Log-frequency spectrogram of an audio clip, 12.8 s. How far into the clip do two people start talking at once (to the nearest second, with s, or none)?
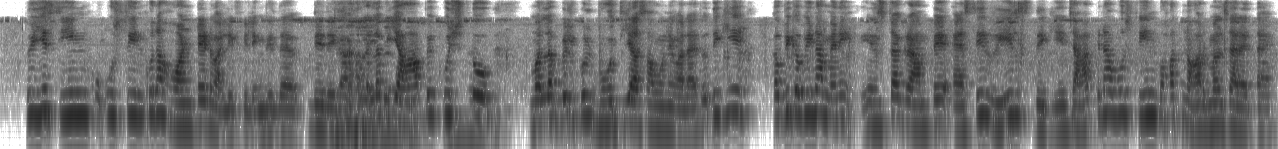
3 s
